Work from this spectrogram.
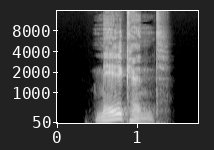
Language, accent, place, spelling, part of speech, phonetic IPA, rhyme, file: German, Germany, Berlin, melkend, verb, [ˈmɛlkn̩t], -ɛlkn̩t, De-melkend.ogg
- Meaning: present participle of melken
